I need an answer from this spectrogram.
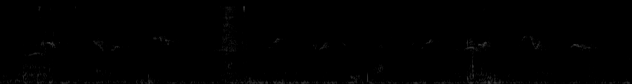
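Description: Near-silent outdoor quiet with faint, scattered bird chirps, and two soft rustling noises about two and five seconds in.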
